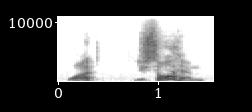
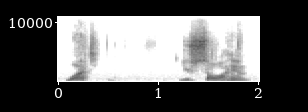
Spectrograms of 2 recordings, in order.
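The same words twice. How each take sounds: First: It is said in Joab's usual character voice. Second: It is said in a different voice than Joab's.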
